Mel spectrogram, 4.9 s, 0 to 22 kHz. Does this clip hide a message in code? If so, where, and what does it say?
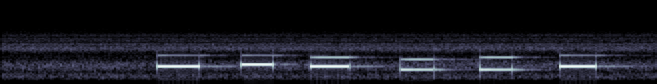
Yes: DTMF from 1.2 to 4.5 s, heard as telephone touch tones, dialled by hand, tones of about 260 ms. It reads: 9#8129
